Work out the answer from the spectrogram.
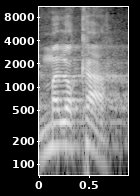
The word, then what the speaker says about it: Mallorca: A couple of years ago, we were on our way to Puerto Pollensa, Mallorca.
